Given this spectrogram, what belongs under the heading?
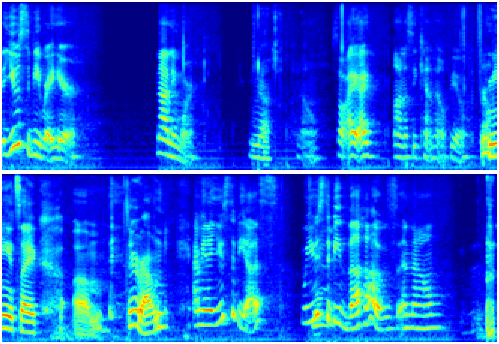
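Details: Adult woman speaking; normal voice.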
